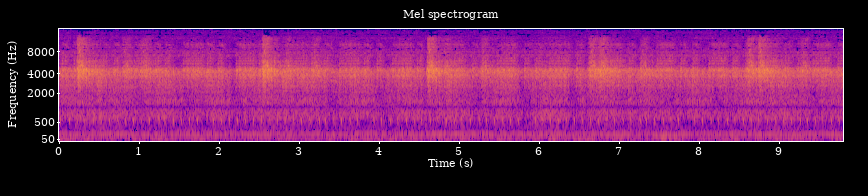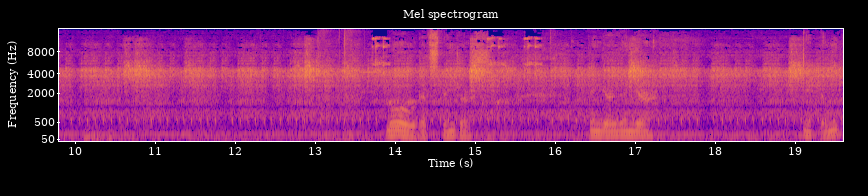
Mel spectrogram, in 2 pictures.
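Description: Rapid electronic hit effects crackle constantly.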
